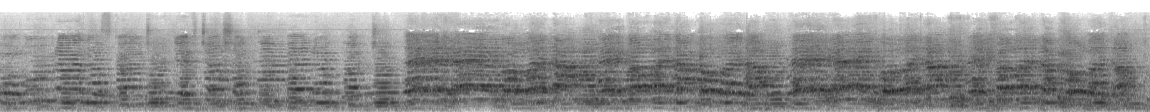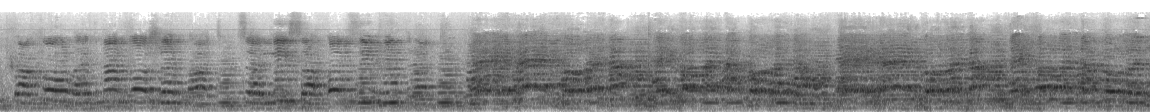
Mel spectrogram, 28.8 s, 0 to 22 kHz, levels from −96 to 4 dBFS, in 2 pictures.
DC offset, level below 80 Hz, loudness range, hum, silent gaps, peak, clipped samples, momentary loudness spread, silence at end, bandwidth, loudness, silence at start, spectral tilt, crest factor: under 0.1%; -58 dBFS; 5 LU; none; none; -2 dBFS; under 0.1%; 8 LU; 0 s; 13.5 kHz; -18 LUFS; 0 s; -2.5 dB/octave; 16 dB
